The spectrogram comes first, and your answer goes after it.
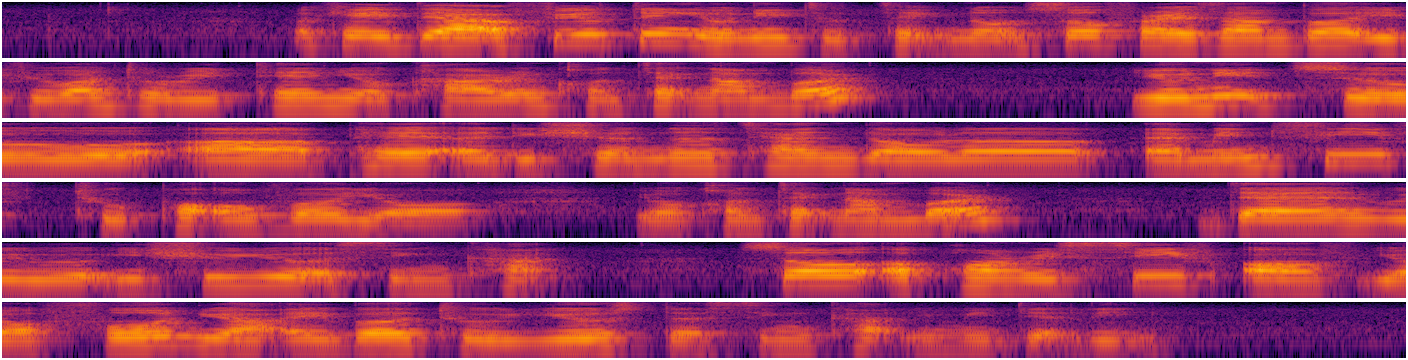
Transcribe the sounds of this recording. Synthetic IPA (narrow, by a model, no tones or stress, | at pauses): okʰedɛaəfilt̪ĩŋjunid̚tːutʰek̚not̚sofɔɹɛkzãmpəlifjuwɔ̃ntuɹitʰẽnjɔkʰaɹə̃nkʰɔ̃ntʰɛk̚nãmbə | junid̚tʰuapʰeədiʃənəltʰɛ̃ndɔləʔɛmĩnfiftʰupʰɔʔovəjɔjɔkʰɔ̃ntʰɛk̚nãmbə | dɛ̃nwiwiliʃujuəsĩŋkʰa̰t̚ | soəpʰɔ̃nɹisivɔfjɔfõnjuaʔebəltʰujusdəsĩŋkʰa̰timidiətli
